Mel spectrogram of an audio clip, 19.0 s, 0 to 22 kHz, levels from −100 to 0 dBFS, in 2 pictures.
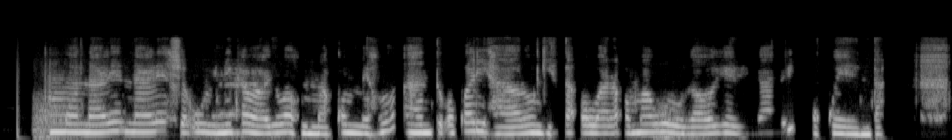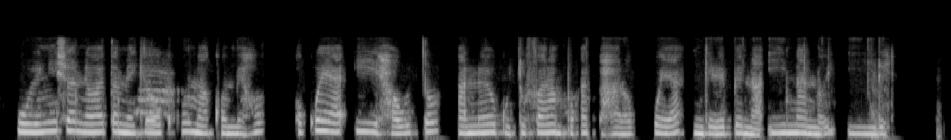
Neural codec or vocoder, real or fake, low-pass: none; real; 7.2 kHz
